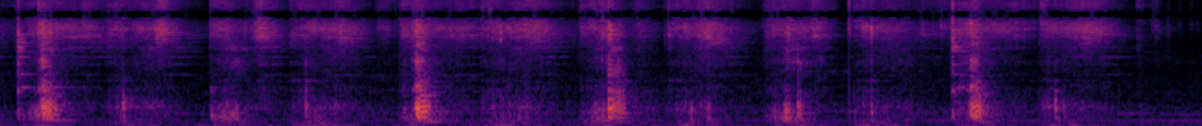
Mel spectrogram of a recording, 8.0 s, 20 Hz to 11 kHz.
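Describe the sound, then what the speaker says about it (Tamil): Whole urad dal, about two kilos, dry-roasted in a pan, giving repeated scraping stirs with a steady faint sizzle and rustle of grains, in regular strokes at close range with no talk. "நான் வந்து இப்போ 2 கிலோ உளுந்து வந்து நான் வறுத்து கொண்டிருக்கிறேன்"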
